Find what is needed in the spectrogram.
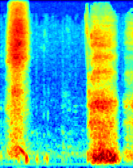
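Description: Two soft breaths into a close handheld microphone, one right at the start and one about a second and a half in, with near silence between them.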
